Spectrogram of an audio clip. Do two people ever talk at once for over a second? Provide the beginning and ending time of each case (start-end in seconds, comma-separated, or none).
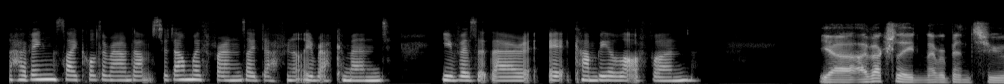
none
